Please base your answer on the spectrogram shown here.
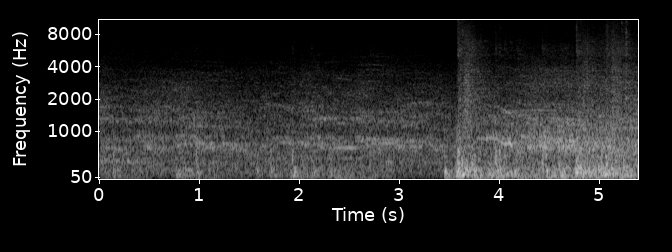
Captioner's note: audience chattering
